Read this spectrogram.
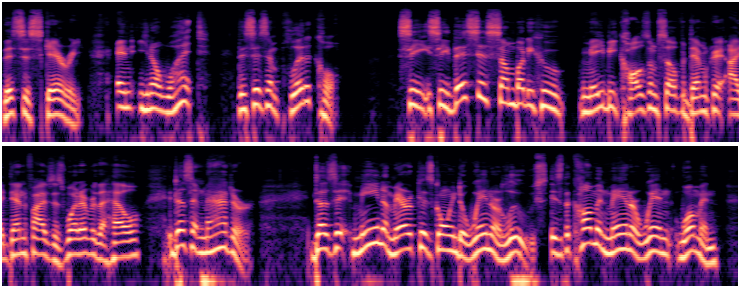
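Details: Adult male speaker; typical speech.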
